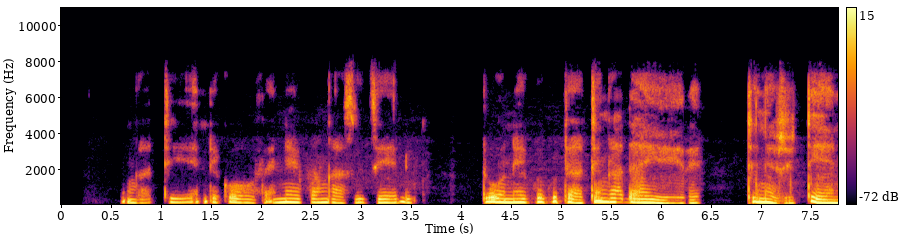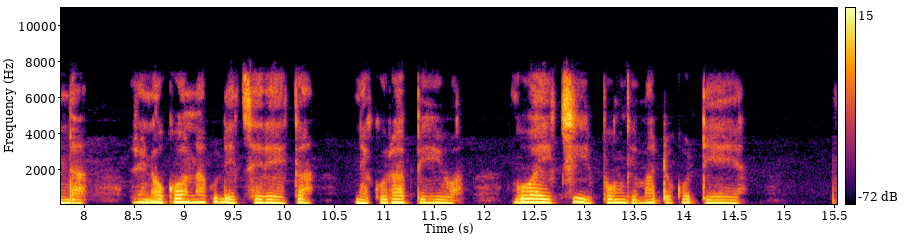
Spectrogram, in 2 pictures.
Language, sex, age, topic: Ndau, male, 36-49, health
